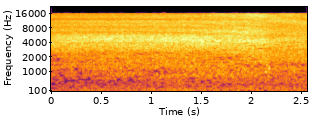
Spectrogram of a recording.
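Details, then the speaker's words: Bench test of the fuel injector rail from a 1999 Nissan Maxima 3.0L. The rail is held at about 34–40 psi while the pressure regulator is checked and works. One injector gives a constant airy hiss with no rhythm: it is leaking through and bad. "the regulator is working you can hear that constant hit coming out of that injector there so that is a bad injector right there"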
